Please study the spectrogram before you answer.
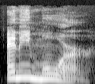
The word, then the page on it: anymore: ènimɔ’ː r; エニモォア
